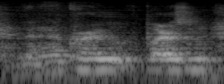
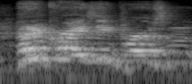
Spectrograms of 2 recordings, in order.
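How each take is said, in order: First: Suddenly hushed, hammed-up; crazy person. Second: Sudden high-pitched outburst; crazy person. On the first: Speaker mocking forced vocal variety, sudden crazy hush. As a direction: drop abruptly to a near whisper. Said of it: "sound like a crazy person". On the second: Speaker mocking forced vocal variety, crazy high outburst. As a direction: leap way up high, hammed-up. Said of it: "then you sound schizo". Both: Shown as a demonstration.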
